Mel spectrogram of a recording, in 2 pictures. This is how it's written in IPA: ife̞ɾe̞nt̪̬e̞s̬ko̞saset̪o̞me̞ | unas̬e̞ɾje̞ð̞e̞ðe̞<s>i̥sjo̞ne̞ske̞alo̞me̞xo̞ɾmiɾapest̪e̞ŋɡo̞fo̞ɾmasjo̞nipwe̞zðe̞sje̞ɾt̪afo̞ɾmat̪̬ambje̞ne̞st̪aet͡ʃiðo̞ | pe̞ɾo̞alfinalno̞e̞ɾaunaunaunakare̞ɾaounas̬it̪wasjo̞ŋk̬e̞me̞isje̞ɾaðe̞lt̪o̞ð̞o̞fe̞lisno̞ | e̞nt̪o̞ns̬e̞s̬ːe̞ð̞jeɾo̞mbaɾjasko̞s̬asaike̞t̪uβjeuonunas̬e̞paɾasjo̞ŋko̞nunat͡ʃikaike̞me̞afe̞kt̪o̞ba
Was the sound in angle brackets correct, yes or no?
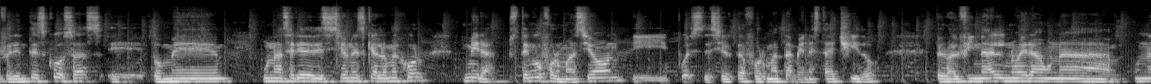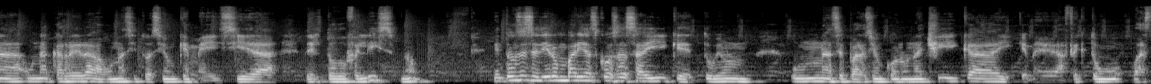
yes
